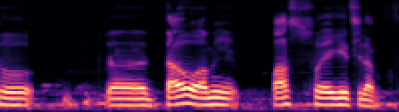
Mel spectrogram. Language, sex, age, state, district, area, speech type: Bengali, male, 18-30, West Bengal, Murshidabad, urban, spontaneous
